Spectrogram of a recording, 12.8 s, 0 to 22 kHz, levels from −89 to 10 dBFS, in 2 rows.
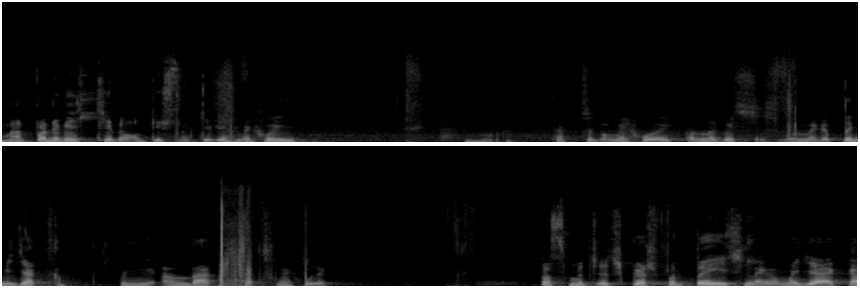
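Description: No technical faults can be heard anywhere in the recording.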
